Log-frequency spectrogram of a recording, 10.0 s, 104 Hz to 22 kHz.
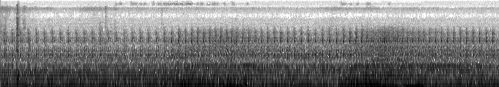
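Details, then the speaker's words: Kia Sportage 4G 2017, G4NA engine, 265,500 km, idle at 800 rpm, not yet fully warm: a quick light metallic ticking, seemingly from the right side. Owner suspects cam phasers or valves, calling it too ringing for cylinders. Unconfirmed. "Стук исходит как будто вот с правой стороны, вот по направлению, вот как оттуда все равно. Такое ощущение, что фазовращатели стучат или клапана. Слишком звонкий звук для цилиндров."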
